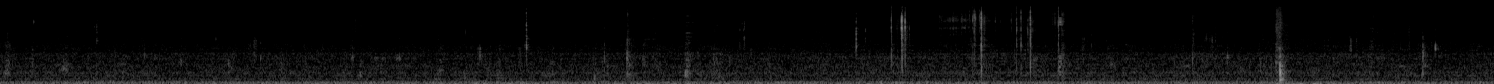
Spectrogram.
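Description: Close-up chewing and crunching of raw green beans and lettuce leaves, with crisp crunches scattered through, thickest about nine to ten and a half seconds in, and one sharp crunch near the end.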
